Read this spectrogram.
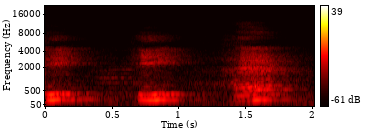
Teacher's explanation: This is sounds, consonants that I make in the glottal, in the glottis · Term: aspiration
